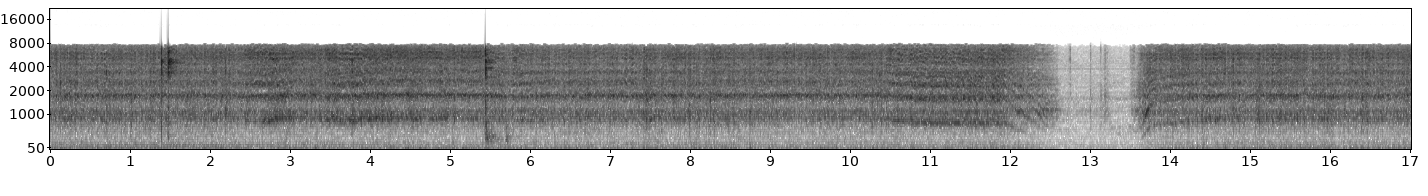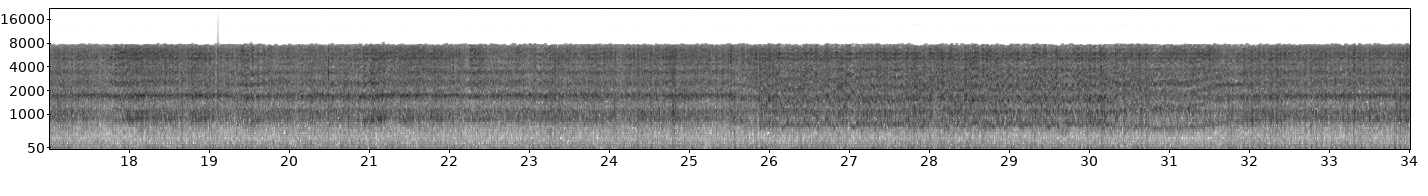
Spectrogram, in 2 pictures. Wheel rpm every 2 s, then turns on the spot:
240, 230, 230, 230, 230, 200, 60, 210, 230, 230, 230, 230, 220, 170, 160, 180, 230.
none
